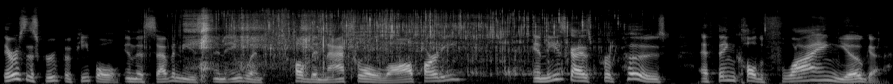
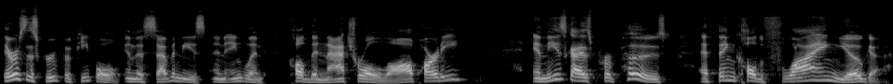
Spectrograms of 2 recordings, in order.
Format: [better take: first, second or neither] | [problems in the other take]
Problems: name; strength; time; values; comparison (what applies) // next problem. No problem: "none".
second | hiss; loud; throughout; 1 dB below the speech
